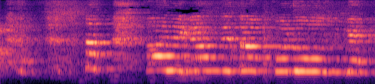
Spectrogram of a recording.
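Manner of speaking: slow high whine through laughter; laughing whine. Real, not acted. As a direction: stretch it out, whining and laughing. Excuse after falling.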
